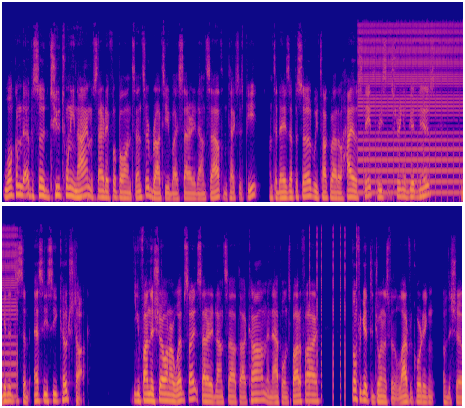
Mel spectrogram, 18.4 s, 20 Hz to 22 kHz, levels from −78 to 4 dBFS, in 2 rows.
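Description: Throughout the speech the sound is dull and carries a granular, gurgling roughness, with upper bands flickering in and out. This is likely MP2 compression at a rate around 80 kbps, where Layer II's 32 sub-bands get too few bits, so top bands shut off and the rest are coarsely quantised. It is a constant character, not isolated events.

At 6.92 s, just after "episode we talk about", a brief disturbance marks DAB burbling. A few bit errors slipped past the error correction into the MP2 audio data, disturbing sub-bands over three frames. It is brief, unlike the steady codec dullness.

From 7.12 to 9.53 s a hard, raspy buzz at 217 Hz, rich in harmonics, sits about 5 dB below the speech. This is GSM phone buzz: a nearby 2G phone in a call transmits bursts 217 times a second and the audio circuit rectifies them. It stays steady, unrelated to the speech.

From 10.57 to 10.78 s a longer stretch of burbling returns, again DAB burbling. 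The same low error rate hits 14 frames. Its burbling differs from the fixed-pitch rasp of the phone buzz.

From 15.37 to 16.33 s, ending just before "forget to join us", a galloping dit-dit-dit of short 217 Hz buzzes appears, roughly 5 dB below the speech. These are GSM signalling bursts: the phone sends only short groups of bursts, so the buzz stutters in clusters rather than holding steady as in a call.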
